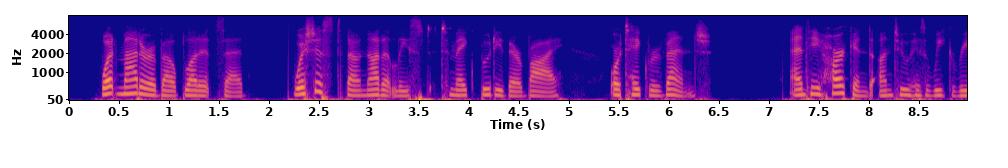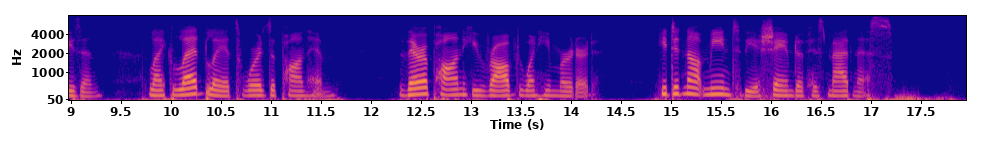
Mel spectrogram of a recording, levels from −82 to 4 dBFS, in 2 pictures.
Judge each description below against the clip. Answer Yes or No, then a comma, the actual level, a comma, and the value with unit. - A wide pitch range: No, average, 3.3 semitones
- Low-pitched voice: No, medium, 180 Hz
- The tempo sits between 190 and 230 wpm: No, average, 160 wpm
